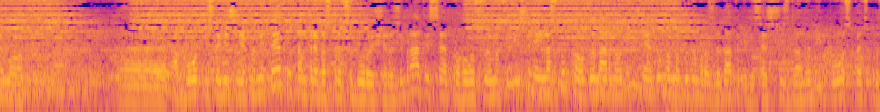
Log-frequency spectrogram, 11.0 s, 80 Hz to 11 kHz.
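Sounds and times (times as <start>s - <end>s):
man speaking: 0.0s - 0.6s, 1.4s - 11.0s.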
